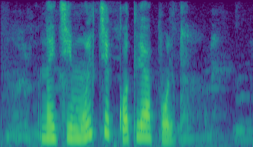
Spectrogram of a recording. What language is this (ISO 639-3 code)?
rus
